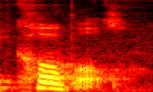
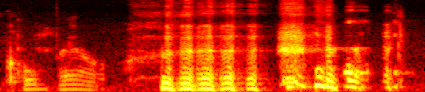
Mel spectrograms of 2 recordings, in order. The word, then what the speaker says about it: Coble: And then the writer and creator of the whole Awkwardly series, comedic series, web series, is Nikki Coble. Nikki Coble. And they are both amazing directors and writers. Not Cobell.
